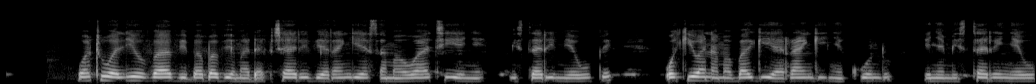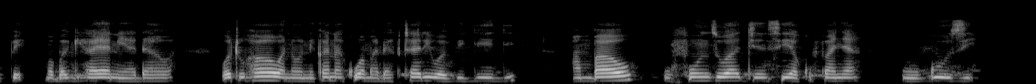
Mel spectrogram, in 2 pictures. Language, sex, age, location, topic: Swahili, female, 18-24, Mombasa, health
